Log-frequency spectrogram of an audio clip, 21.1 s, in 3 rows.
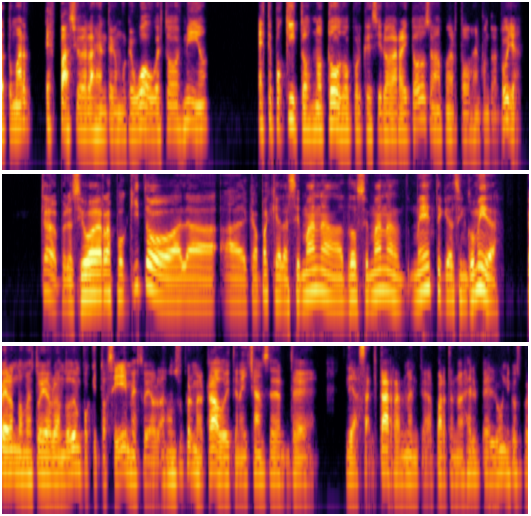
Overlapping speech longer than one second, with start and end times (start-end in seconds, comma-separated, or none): none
